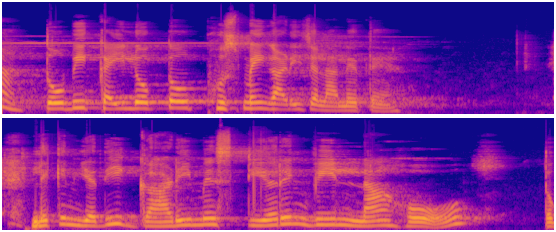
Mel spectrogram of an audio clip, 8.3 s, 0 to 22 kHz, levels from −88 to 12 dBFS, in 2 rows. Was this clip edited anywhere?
no; 0 cuts

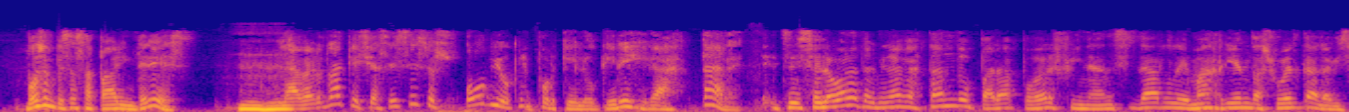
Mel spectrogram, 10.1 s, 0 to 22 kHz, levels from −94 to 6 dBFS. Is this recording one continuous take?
no; 1 cut; at 5.8 s

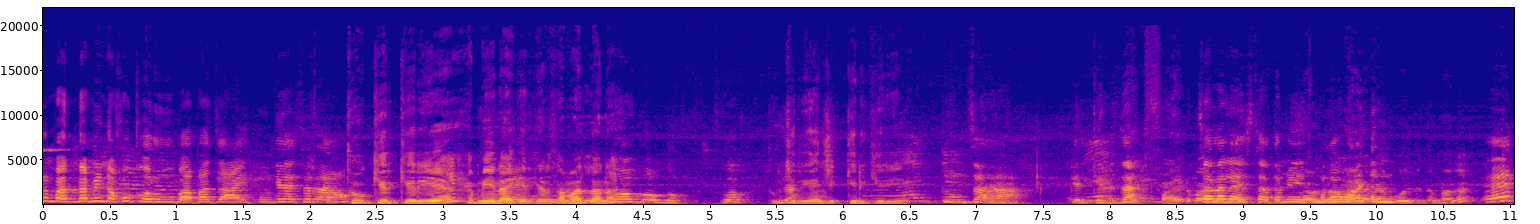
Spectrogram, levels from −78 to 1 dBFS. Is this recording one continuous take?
no; 1 cut; at 1.7 s

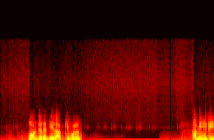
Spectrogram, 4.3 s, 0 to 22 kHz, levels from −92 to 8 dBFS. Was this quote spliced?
no; 0 cuts

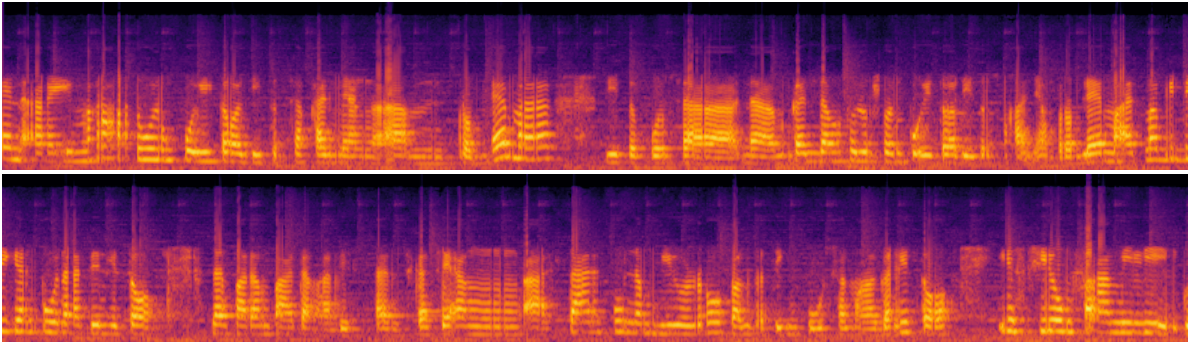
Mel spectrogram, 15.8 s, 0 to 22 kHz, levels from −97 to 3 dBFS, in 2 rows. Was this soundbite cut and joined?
no; 0 cuts

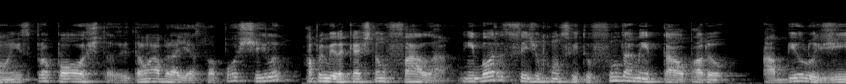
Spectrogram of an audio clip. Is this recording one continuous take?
no; 1 cut; at 2.9 s

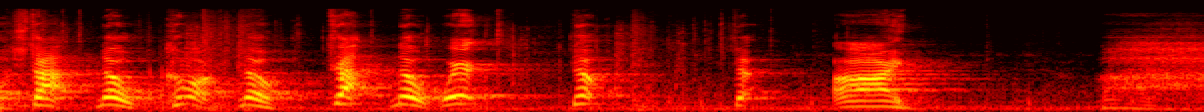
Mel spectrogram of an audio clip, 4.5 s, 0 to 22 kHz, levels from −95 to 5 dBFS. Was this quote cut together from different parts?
yes; 1 cut; at 2.6 s

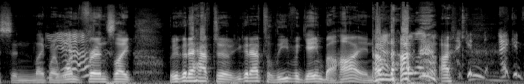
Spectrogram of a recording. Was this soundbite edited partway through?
yes; 1 cut; at 3.7 s

